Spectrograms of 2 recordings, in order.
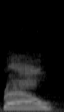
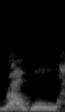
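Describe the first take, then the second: First: ROWELL said as one syllable, like "rowl"; first pronunciation. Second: ROWELL split in two, like "row-wool"; alternative pronunciation. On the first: Telling viewers how she said the author's name, Rowell as one syllable. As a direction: say "Rowell" run together as one beat. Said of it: "however you pronounce it". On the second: Correcting herself on the author's name, Rowell in two syllables. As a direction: say "Rowell" in two rounded syllables, "rau-wul". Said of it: "instead of Rowell". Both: Shown as a demonstration.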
